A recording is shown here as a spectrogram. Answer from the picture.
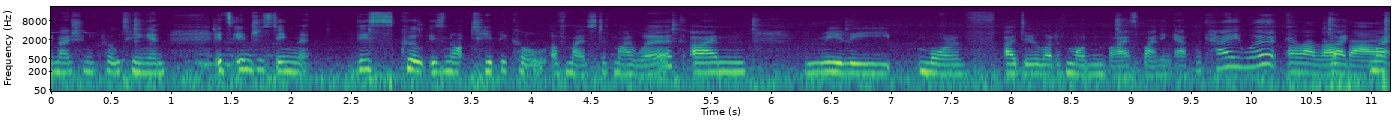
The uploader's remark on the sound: QuiltCon 2017. I caught her just a few hours before she had to catch a flight back home. We sat on the grass outside the convention center and chatted.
